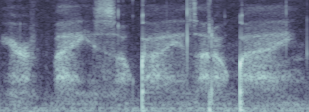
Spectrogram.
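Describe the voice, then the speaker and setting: A woman whispers. Her pace is fairly slow. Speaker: ASMR creator. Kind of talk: soft ASMR whisper talk. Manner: soft, hushed close-mic ASMR voice. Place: home room. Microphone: studio mic.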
